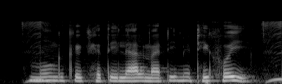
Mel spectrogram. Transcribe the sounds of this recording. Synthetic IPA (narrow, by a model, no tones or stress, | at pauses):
muŋɡkekʰet̪ilalmaʈimeʈʰikɦoj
